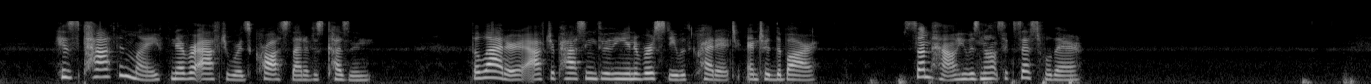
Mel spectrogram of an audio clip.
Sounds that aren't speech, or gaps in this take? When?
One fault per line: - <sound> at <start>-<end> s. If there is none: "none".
none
